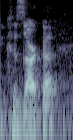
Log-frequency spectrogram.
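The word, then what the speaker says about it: Kzarka: roll boss will be kazarka you do pronounce the K the Lord of corruption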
